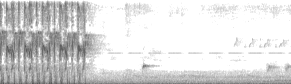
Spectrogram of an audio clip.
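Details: Female long-tailed sibia from East Java, a local bird used as a lure to get silent males singing: a fast, loud burst of high rattling chatter lasting just over a second, then near quiet with a faint whistle.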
